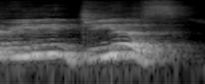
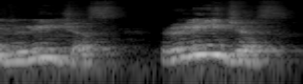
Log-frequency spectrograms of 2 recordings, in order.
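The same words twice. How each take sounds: First: रिलीजियस with an extra ee-us at the end, slowly; wrong reading. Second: रिलीजियस said as religious, ending in jus; right reading. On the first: Teacher imitating the students' wrong reading, slowly. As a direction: say रिलीजियस as re-li-ji-yus, the mistake. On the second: Teacher giving the correct reading to students. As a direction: close रिलीजियस on a short jus. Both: Shown as a demonstration. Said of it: "रिलीजियस नहीं".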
